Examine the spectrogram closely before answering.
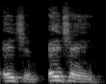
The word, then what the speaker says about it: Achane: Yeah, Achane.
